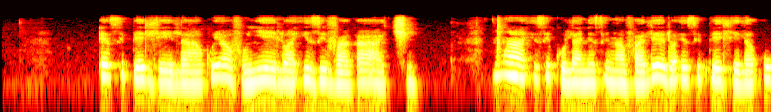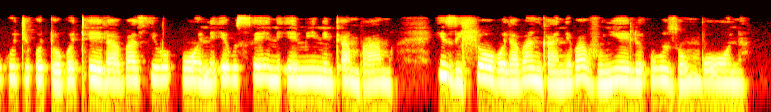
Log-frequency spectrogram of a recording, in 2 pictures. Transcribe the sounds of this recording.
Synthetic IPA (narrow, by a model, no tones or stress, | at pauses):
esib̥ʱɛɮɛlaɣujavuɲɛlwaizivaɣaːt͡ʃʰʼi | ŋ͡ǁaisiɡ̥ʱulanɛsiŋavalɛlwaʔesib̥ʱɛɮɛlauɣutʰiʔɔd̥ʱɔɣɔtʼɛlaβasiβɔnɛʔeɣusenieminintʼambʱaːma | iziɬɔβɔlaβaŋanɛβavuɲɛlwɛʔuɣuzom̩βɔːna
